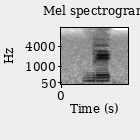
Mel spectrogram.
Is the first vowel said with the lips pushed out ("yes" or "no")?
no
